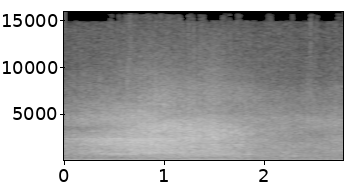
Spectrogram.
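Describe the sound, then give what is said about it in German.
Engines of Land Rover vehicles pulling up at a roadside near a railway embankment and signal bridge, heard as a steady low rumble and broad hum with no clear stop. “Die drei Fahrzeuge erreichen den Bahndamm. Die beiden Land Rover halten am Straßenrand in der Nähe der Signalbrücke.”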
